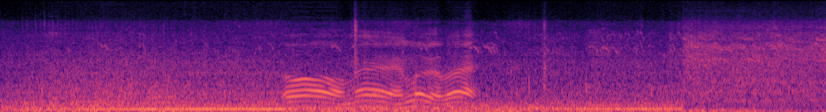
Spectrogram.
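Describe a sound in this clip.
A small motorboat engine drones steadily.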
